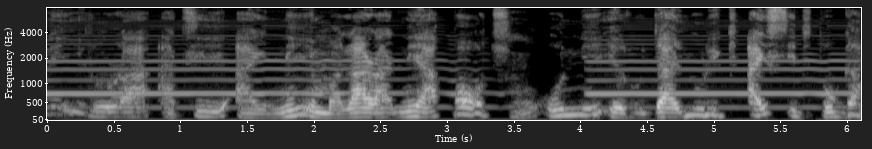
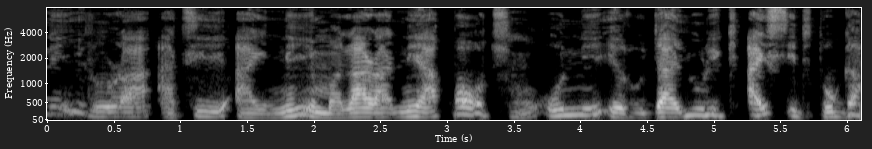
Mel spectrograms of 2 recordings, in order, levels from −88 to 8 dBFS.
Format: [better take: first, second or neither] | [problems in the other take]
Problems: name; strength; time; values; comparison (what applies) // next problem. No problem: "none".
second | background sound (Wind instrument, woodwind instrument); 13 dB below the speech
